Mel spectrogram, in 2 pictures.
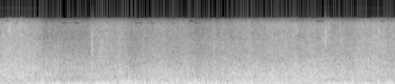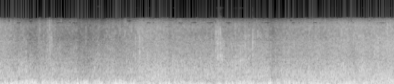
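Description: Small Lake Superior waves washing up over a cobble beach of rounded stones, a steady surf wash, with wind buffeting the microphone as a low rumble. A few faint clicks sound now and then.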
